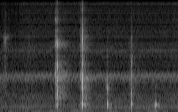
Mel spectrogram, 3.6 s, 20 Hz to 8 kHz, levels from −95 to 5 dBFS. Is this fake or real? fake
